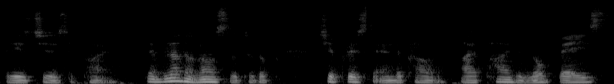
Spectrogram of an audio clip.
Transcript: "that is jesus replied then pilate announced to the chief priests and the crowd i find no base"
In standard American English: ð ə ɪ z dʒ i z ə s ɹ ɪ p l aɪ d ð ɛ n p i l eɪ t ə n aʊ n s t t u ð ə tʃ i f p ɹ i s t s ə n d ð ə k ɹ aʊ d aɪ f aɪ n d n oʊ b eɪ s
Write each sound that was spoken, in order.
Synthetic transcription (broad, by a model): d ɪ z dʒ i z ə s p aɪ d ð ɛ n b l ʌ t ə n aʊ n s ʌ t u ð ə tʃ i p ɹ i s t ə n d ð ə k ɹ aʊ d aɪ p aɪ n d n oʊ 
